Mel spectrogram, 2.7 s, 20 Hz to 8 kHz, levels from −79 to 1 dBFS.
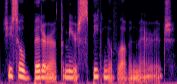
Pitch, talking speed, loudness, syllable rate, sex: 195 Hz, 250 wpm, -18 LUFS, 6.2 syllables/s, female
